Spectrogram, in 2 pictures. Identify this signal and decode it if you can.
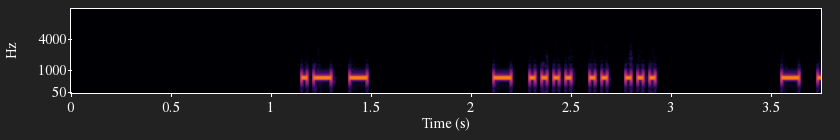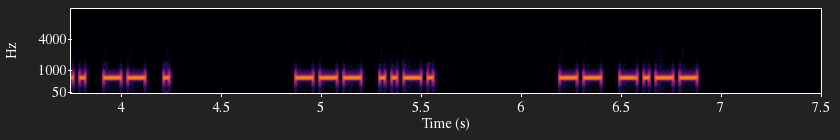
Morse code, heard as a keyed tone, about 40 wpm, 700 Hz. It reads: AT THIS TIME OF MY
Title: 3x Word-Spacing - Sentences from Top 300 Words - 40wpm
